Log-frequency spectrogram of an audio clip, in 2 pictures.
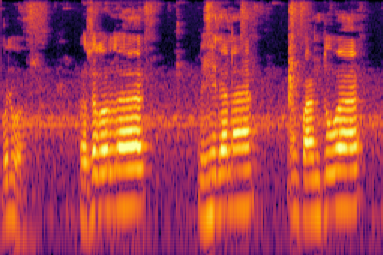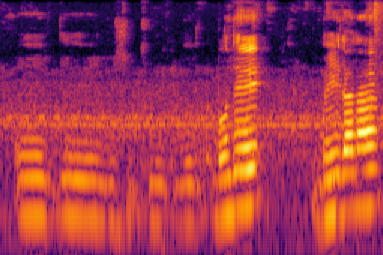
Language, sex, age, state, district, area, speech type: Bengali, male, 60+, West Bengal, Uttar Dinajpur, urban, spontaneous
